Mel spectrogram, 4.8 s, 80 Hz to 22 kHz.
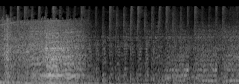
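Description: Onboard a GT race car at Spa-Francorchamps during qualifying for the 6 Hours of Spa endurance race, the engine roaring loud and steady with a brief swell, then a rougher, pulsing drone as the car continues at speed.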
